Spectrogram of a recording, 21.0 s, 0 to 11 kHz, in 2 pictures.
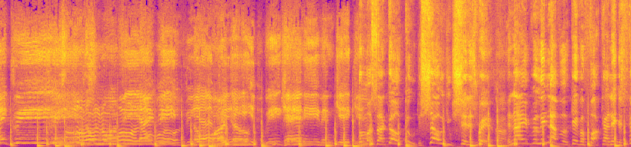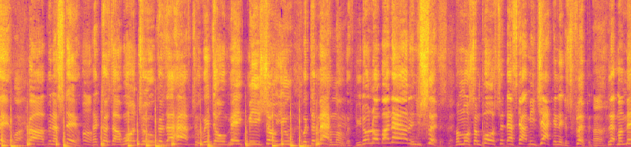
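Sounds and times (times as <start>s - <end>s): rapping over a beat: 0.0s - 19.6s
heavy bass line: 3.0s - 4.6s, 5.4s - 7.0s, 7.8s - 9.4s, 10.2s - 11.8s.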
